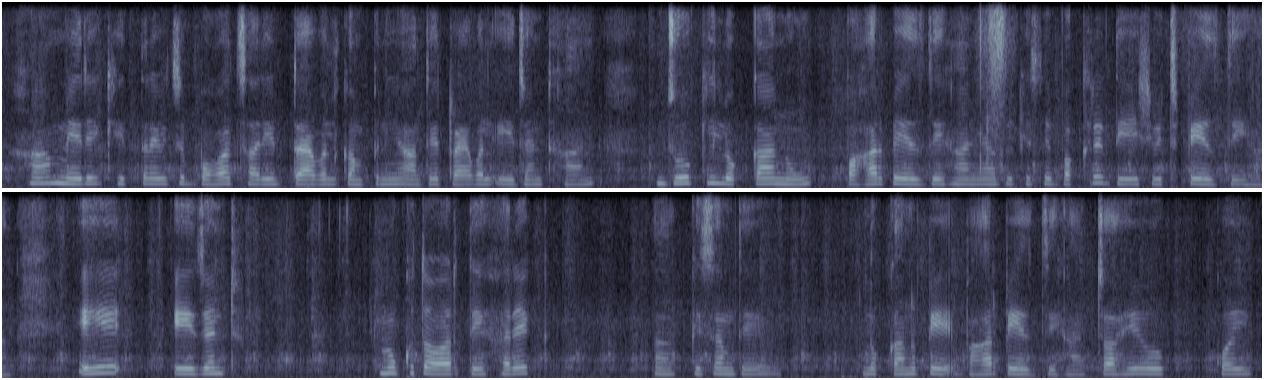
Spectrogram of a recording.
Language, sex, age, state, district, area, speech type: Punjabi, female, 18-30, Punjab, Rupnagar, rural, spontaneous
